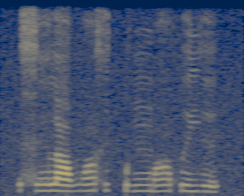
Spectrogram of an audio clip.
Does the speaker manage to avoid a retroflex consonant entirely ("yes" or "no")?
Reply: yes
